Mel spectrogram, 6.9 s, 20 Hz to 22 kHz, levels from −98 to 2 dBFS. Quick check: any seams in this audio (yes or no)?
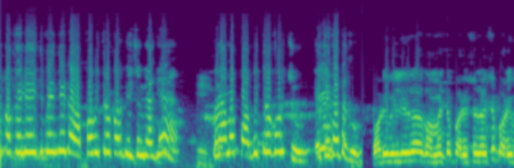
yes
